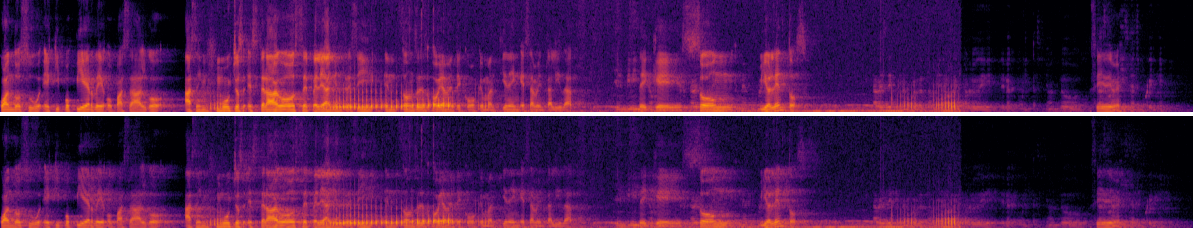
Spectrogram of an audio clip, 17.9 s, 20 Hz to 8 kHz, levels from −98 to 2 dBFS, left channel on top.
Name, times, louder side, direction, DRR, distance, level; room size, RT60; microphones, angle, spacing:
voice 1, 0.0-2.4 2.8-8.6 9.6-11.0 11.4-12.1 16.4-16.8, left 4 dB, 75° left, 10 dB, 0.9 m, -30 dB
sound 1, 2.9-14.4, left 1 dB, 15° left, 0.7 m, -35 dB
voice 2, 9.2-11.7 13.1-15.4 15.7-17.4, equal, 50° left, 1 dB, 5.4 m, -46 dB
27.5 x 24.0 x 8.3 m, 1.5 s
head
